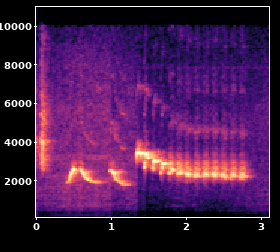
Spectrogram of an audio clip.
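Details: Caged nightingale gives a clear slurred whistle twice, then a long steady warbled note pulsing rapidly for about a second and a half.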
